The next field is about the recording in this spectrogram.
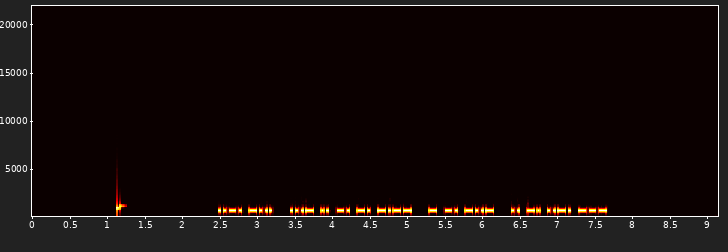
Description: Morse code, heard as a keyed tone, about 34 wpm, 700 Hz. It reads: FB VINNY TNX INFO
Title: Practice QSO - Exchange 3 - More Info - 35wpm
